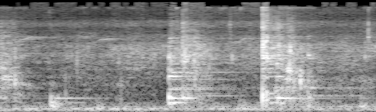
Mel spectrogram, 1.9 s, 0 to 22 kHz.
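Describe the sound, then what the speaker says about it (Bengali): Fried potatoes being stirred with spices in a pan, giving soft scraping stir strokes at about 0.25, 0.85 and 1.3 seconds over a light, quiet sizzle, with no voices. "ভাজা আলুগুলো দিয়ে আমি একটু মশলার সঙ্গে মিশিয়ে নেব আর একটু হালকা নাড়াচাড়া করে একটু ভেজে নেব।"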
